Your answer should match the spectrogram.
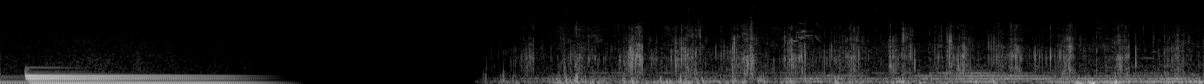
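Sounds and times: footsteps on gravel: 4.8s - 12.0s
low rumble: 7.2s - 12.0s.

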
